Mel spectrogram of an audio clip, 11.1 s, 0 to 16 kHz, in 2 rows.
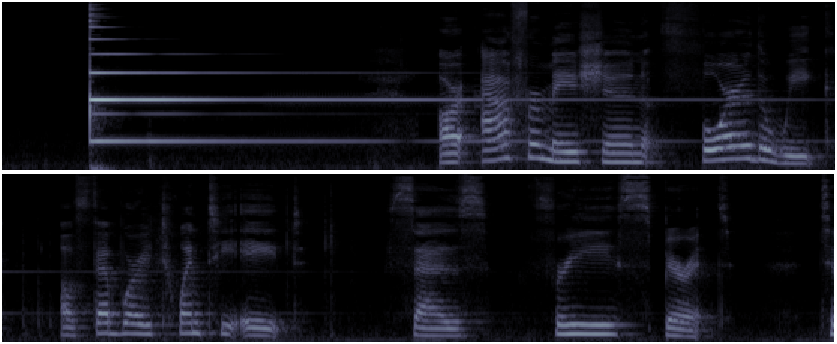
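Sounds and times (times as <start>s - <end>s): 
single bright bell struck: 0.6s - 5.9s
speech: 2.9s - 11.0s.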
